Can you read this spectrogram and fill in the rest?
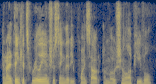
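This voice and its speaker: A young man co-hosting a podcast in a small home studio, explaining ideas in a measured, even way. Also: mid-range voice, no echo. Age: young adult. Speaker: podcast co-host. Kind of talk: reading a passage then casual discussion. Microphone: studio mic on boom arm.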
